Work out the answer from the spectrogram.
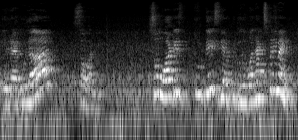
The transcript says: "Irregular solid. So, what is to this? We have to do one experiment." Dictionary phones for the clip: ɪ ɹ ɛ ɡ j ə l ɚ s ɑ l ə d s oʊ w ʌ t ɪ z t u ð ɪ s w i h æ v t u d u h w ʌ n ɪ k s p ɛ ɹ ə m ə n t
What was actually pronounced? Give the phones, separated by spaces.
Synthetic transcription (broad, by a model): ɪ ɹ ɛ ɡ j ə l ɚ s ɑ w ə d s oʊ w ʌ t ɪ z t u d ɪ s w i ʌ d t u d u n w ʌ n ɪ k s p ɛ ɹ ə m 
